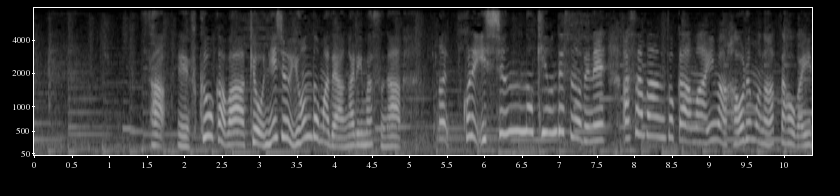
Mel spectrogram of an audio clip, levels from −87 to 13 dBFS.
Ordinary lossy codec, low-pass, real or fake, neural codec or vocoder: none; 7.2 kHz; real; none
